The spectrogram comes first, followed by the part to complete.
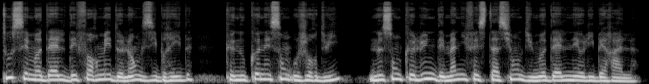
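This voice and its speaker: A woman's voice: mid-range voice, a little fast, dark tone, no room sound, clean studio sound. A woman giving a formal, solemn reading of a translated speech.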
